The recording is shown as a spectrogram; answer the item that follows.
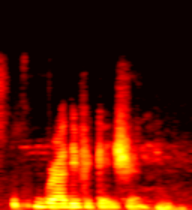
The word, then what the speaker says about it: gratification: the concept okay um this word here is gratification grad Gra ification gratification there you go nice okay let's go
